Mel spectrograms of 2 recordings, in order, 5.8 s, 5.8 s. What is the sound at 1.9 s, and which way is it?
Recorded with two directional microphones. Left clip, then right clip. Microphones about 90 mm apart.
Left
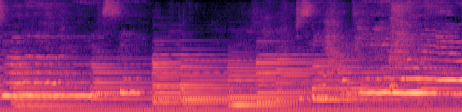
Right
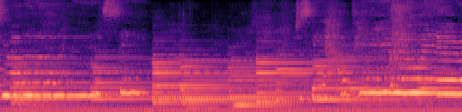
Music, 15° left (ahead or behind).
